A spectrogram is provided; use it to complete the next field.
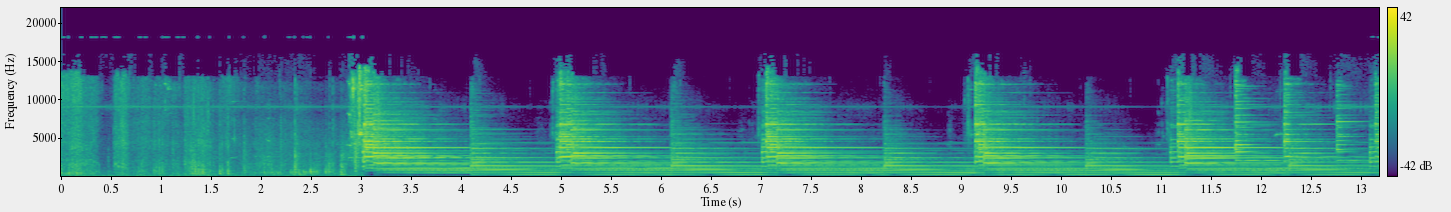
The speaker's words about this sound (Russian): Нынешний колокольный набор кажется попросту миниатюрным в сравнении с прежним. И чтобы справиться с ним, нужны лишь 2 звонаря.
